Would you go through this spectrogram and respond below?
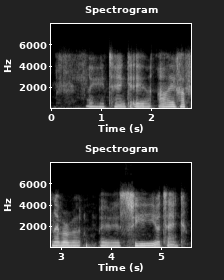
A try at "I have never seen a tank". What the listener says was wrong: Okay, I have never seen with an N at the end. Okay, so make sure you pronounce that N. I have never seen a tank.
